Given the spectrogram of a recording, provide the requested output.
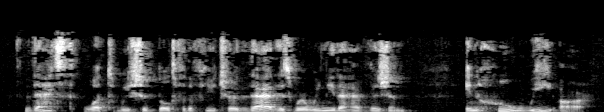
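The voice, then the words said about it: New York accent. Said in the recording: “a fellow New Yorker. If you don't know by my accent now ... my accent and coffee don't seem to be going away”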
